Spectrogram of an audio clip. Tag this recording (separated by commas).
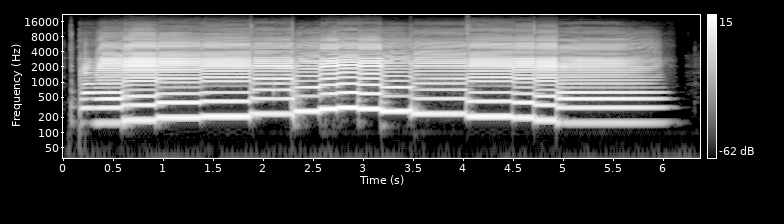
Musical instrument, Music, Wind instrument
